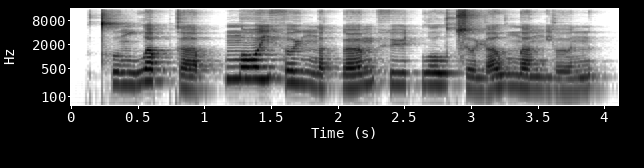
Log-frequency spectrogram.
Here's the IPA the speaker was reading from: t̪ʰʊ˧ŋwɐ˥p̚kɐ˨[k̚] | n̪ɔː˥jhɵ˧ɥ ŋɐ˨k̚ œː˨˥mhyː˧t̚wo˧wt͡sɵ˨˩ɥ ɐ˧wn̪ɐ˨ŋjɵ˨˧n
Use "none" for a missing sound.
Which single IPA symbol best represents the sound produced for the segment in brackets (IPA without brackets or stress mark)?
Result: p̚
